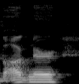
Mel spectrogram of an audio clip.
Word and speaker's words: Wagner: Uh the classic answer in the rules is uh the German composer is his German name is Ricard Vagner.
